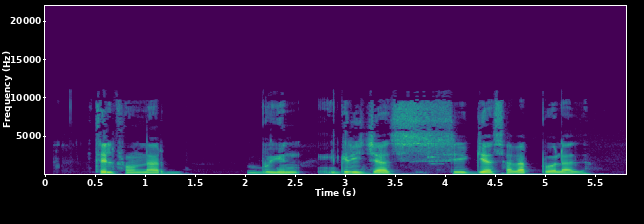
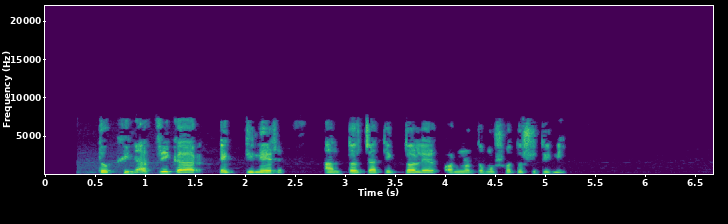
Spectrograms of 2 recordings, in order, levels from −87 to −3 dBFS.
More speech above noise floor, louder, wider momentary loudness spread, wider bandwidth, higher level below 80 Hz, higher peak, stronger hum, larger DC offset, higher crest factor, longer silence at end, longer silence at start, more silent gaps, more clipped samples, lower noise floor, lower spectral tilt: second, 54 dB vs 60 dB; second, -24 LUFS vs -18 LUFS; first, 12 LU vs 9 LU; first, 10.5 kHz vs 7.8 kHz; second, -68 dBFS vs -62 dBFS; about the same, 0 dBFS vs -2 dBFS; neither; neither; first, 24 dB vs 18 dB; second, 0.35 s vs 1.5 s; about the same, 0.5 s vs 0.55 s; neither; neither; about the same, -78 dBFS vs -78 dBFS; first, -5 dB/octave vs -3.5 dB/octave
